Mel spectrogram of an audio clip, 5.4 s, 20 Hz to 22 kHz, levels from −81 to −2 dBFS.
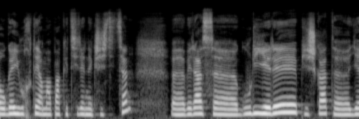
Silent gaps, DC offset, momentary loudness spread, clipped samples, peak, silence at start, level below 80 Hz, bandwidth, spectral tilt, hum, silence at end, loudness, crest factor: none; under 0.1%; 11 LU; under 0.1%; -4 dBFS; 0 s; -56 dBFS; 15 kHz; -5.5 dB/octave; none; 0 s; -18 LUFS; 14 dB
